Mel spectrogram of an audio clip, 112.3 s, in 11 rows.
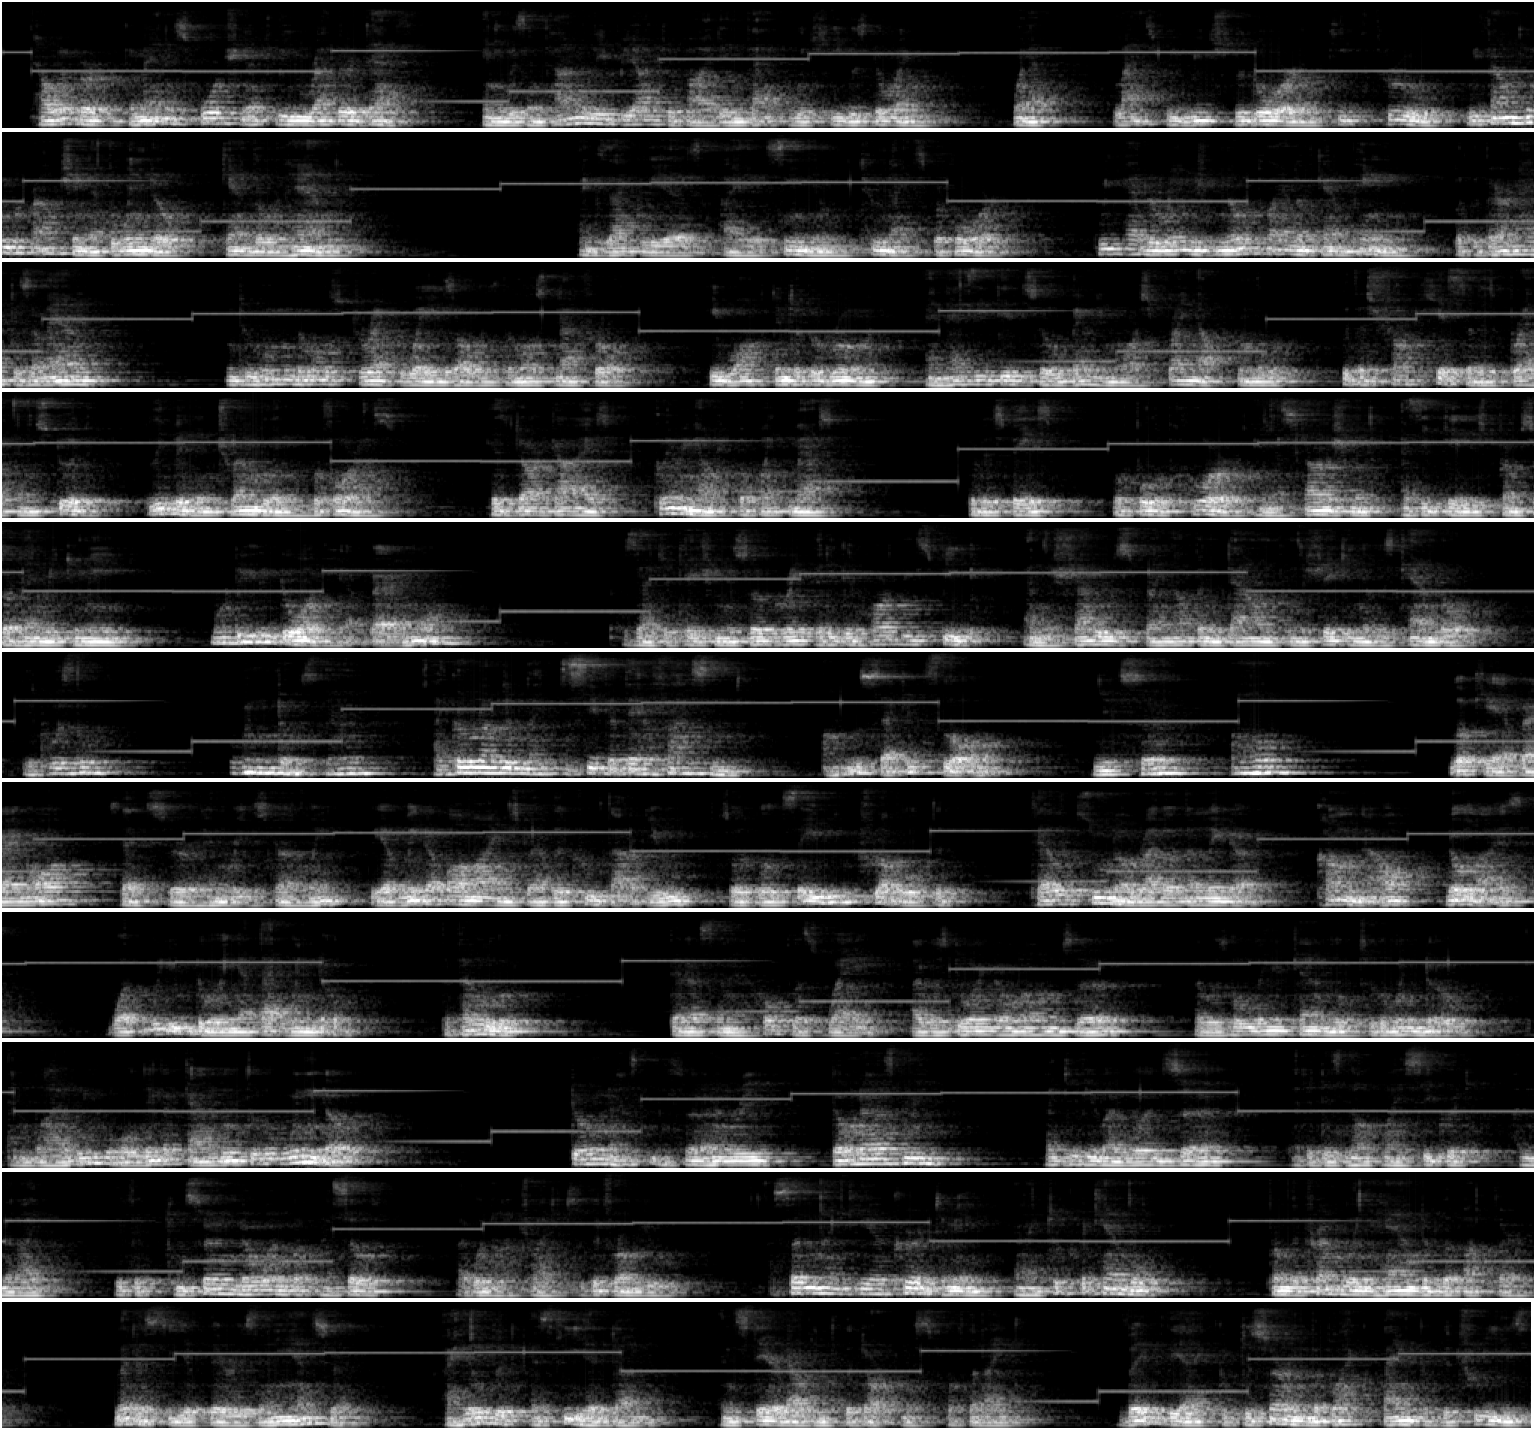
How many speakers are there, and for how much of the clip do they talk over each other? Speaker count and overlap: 1, no overlap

